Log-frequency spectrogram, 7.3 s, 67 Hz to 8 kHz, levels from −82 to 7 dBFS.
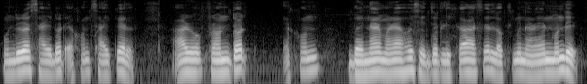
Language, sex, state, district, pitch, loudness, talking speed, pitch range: Assamese, male, Assam, Sonitpur, 130 Hz, -16 LUFS, 140 wpm, 125-140 Hz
